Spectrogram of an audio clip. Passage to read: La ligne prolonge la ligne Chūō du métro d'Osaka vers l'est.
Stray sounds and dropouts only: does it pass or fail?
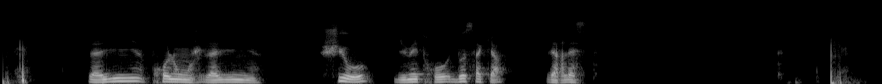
pass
